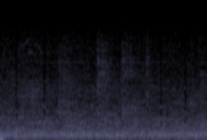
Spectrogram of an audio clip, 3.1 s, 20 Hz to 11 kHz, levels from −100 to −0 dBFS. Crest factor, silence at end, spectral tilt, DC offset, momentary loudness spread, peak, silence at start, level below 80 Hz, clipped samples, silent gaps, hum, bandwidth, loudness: 14 dB; 0 s; -3.5 dB/octave; under 0.1%; 1 LU; -50 dBFS; 0 s; under -90 dBFS; under 0.1%; none; none; 9 kHz; -64 LUFS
